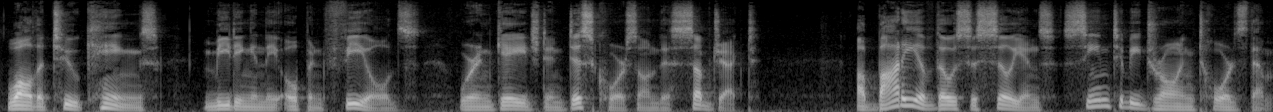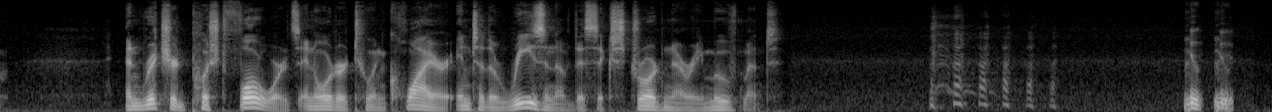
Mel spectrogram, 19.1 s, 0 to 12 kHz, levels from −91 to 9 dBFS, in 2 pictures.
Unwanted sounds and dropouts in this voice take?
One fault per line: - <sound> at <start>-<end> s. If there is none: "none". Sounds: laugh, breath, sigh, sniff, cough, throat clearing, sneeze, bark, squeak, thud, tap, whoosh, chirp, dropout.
- laugh at 16.5-17.5 s
- laugh at 18.4-18.8 s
